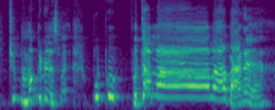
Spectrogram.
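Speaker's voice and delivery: high, loud imitation of the furious girl; angry woman. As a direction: shriek it at him like she's cornered him. La fille furieuse l'insulte. (imitation d'une fille furieuse, aiguë et forte)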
